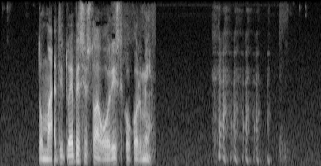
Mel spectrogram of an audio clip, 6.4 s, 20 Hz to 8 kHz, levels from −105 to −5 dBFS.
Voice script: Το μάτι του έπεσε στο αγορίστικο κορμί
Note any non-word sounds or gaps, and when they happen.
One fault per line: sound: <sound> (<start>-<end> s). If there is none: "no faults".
sound: dropout (1.0-1.1 s)
sound: laugh (4.2-5.5 s)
